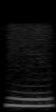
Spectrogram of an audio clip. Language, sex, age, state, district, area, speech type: Telugu, female, 30-45, Telangana, Hanamkonda, urban, conversation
